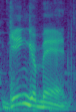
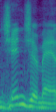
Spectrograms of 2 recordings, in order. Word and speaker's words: Ginga Man: Because it was Ginga Man. We were saying Ginger Man, like ginger.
